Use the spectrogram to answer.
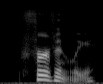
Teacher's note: Three syllables. Stress on the first.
